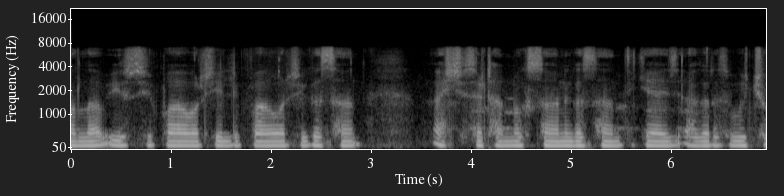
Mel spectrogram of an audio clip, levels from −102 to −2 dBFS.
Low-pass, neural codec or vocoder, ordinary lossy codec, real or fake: 7.2 kHz; none; MP3, 64 kbps; real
